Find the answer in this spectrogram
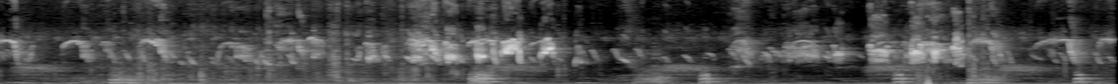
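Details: Many baby chicks peeping in a tokri basket, bright high downslurred chirps repeated several per second, with brief low clucks and a sharp knock around six seconds.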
